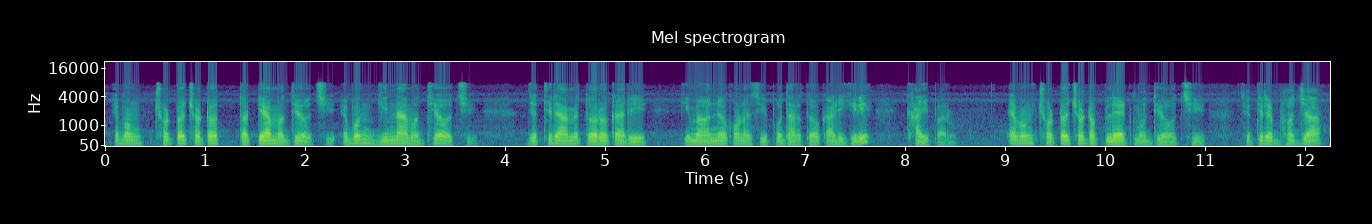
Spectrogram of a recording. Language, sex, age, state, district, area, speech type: Odia, male, 18-30, Odisha, Cuttack, urban, spontaneous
